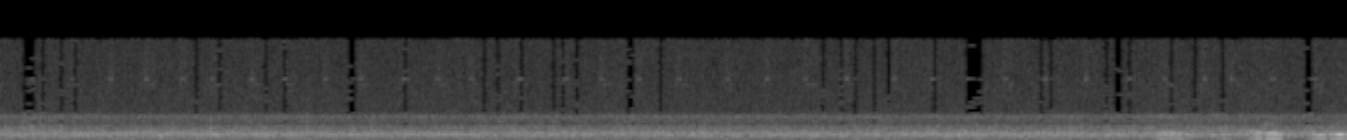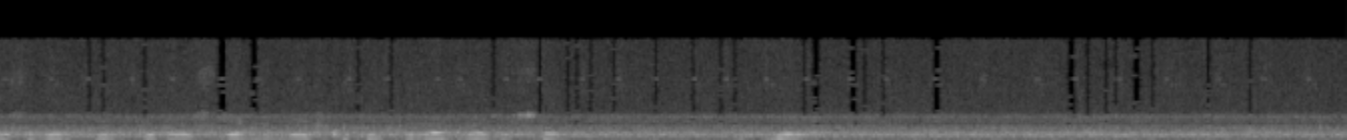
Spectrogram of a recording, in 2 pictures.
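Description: A car drives steadily along a road with a constant hum of engine and tyres.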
